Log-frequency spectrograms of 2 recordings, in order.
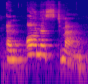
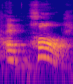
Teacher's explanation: The word honest starts with a consonant spelling Honest. But the consonant H is silent and the word starts with a vowel sound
